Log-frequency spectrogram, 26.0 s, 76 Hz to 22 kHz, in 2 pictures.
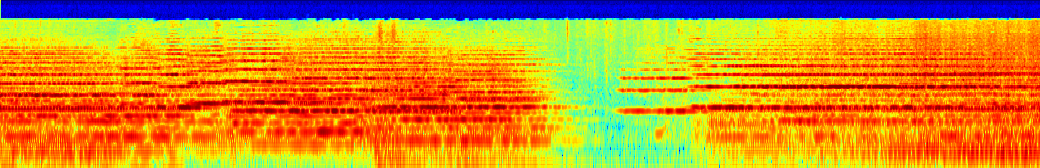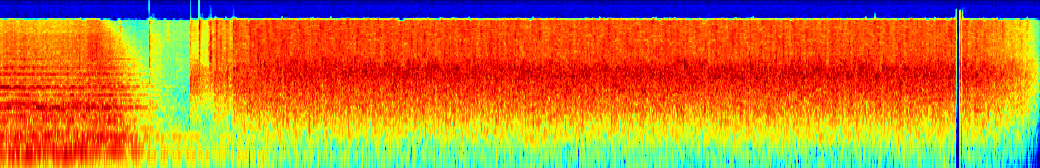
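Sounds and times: audience applause: 0:15.4 - 0:26.0.

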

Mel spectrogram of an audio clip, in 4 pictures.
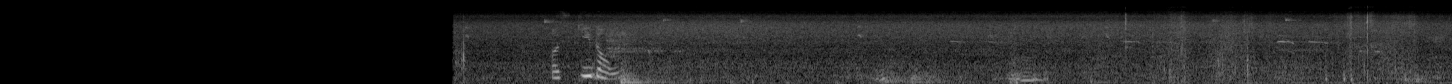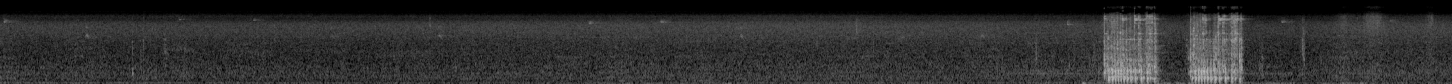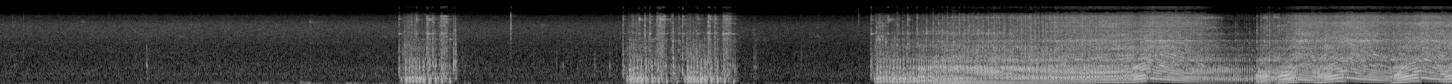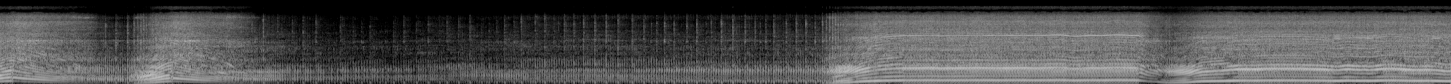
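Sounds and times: chainsaw cutting log: 0:05.5 - 0:06.8, 0:25.4 - 0:27.1, 0:33.0 - 0:33.7, 0:35.2 - 0:36.6, 0:37.6 - 0:58.0
chainsaw engine revving: 0:05.5 - 0:06.8, 0:25.5 - 0:27.0, 0:33.0 - 0:33.7, 0:35.2 - 0:36.5, 0:37.7 - 0:58.0
chainsaw starter cord pulls: 0:25.5 - 0:27.0, 0:33.0 - 0:33.7, 0:35.2 - 0:36.5, 0:37.7 - 0:58.0.

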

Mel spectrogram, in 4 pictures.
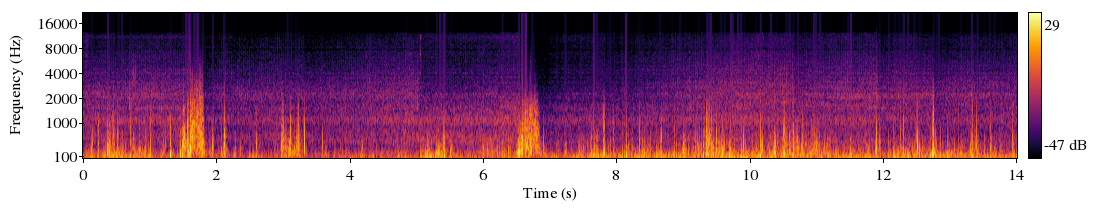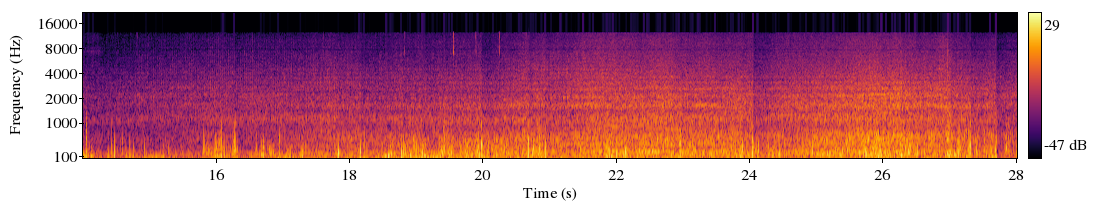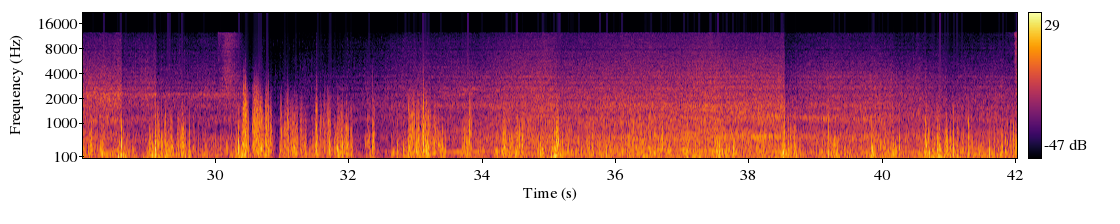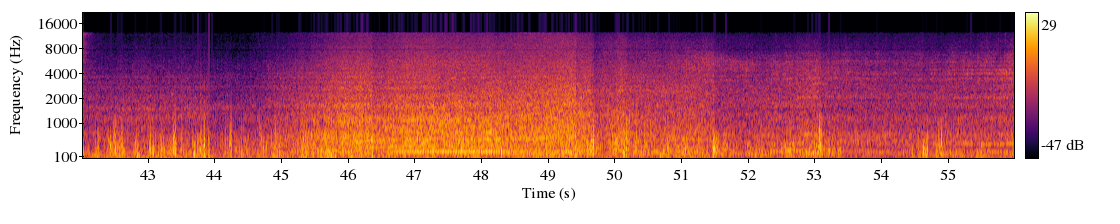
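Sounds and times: diesel truck engine running: 0:00.0 - 0:56.0
wind buffeting microphone: 0:00.0 - 0:56.0.

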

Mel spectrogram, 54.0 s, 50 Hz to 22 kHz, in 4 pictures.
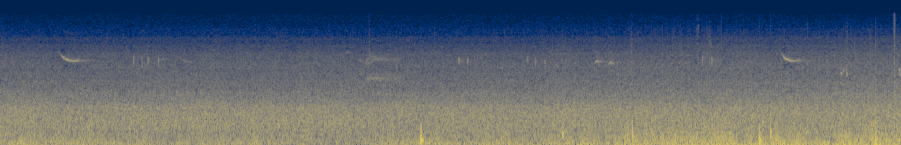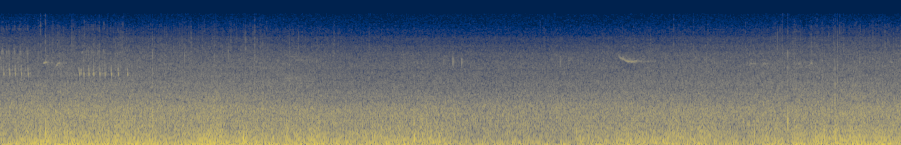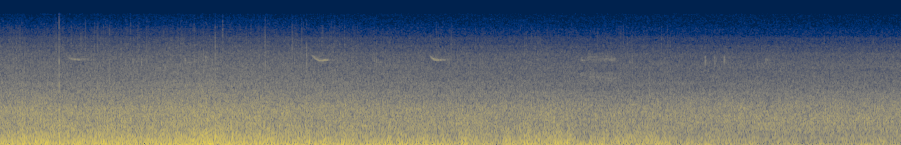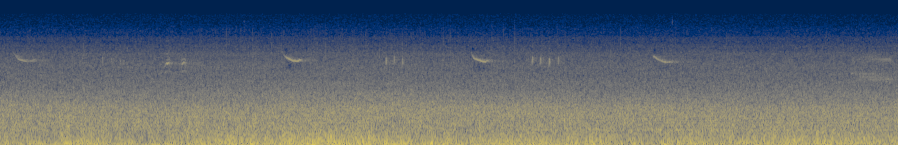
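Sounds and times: wind gusting: 0:00.0 - 0:54.0
faint high bird chirps: 0:00.9 - 0:01.3, 0:05.4 - 0:06.1, 0:53.3 - 0:54.0.

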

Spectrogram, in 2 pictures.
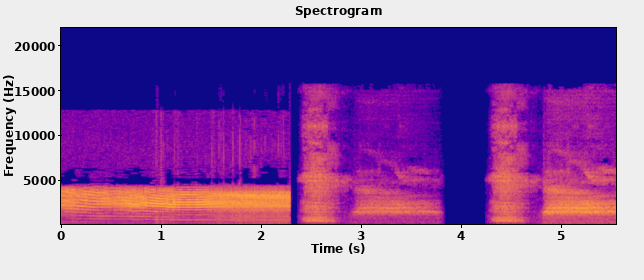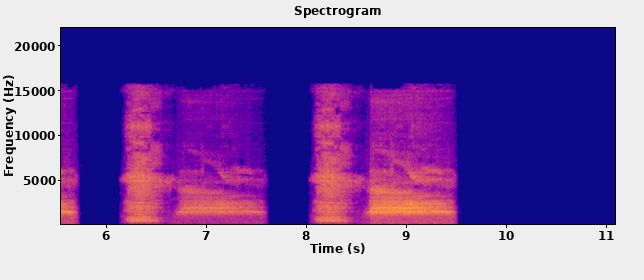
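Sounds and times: chameleon hissing: 0:02.4 - 0:03.1, 0:04.3 - 0:05.4, 0:06.2 - 0:07.0, 0:08.1 - 0:09.4.

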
